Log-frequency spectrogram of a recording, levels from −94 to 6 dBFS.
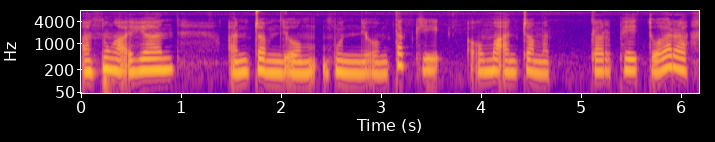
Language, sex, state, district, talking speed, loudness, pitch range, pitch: Mizo, female, Mizoram, Aizawl, 195 wpm, -19 LUFS, 175-195 Hz, 185 Hz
